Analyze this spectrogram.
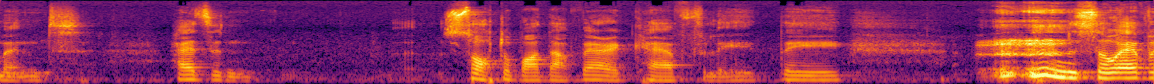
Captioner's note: clears throat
